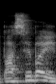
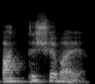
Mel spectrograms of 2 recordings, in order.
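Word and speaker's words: בת שבע: 근데 바세바의 이름이 뭐냐? 이게 한국식으로 발음한 건데 바트쉐바예요.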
